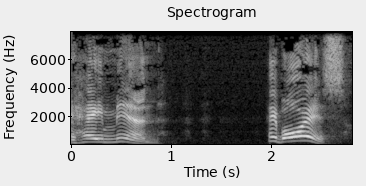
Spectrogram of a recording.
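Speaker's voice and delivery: put-on high, loud jokey shout of hey, boys; mock hearty call. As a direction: hail the guys like old pals, hammed up. Mock hearty greeting to fishermen.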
